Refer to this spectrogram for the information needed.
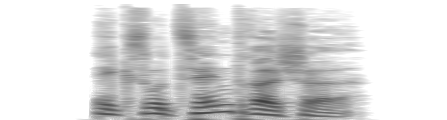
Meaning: inflection of exozentrisch: 1. strong/mixed nominative/accusative feminine singular 2. strong nominative/accusative plural 3. weak nominative all-gender singular
- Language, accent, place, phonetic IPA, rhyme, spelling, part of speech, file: German, Germany, Berlin, [ɛksoˈt͡sɛntʁɪʃə], -ɛntʁɪʃə, exozentrische, adjective, De-exozentrische.ogg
